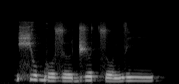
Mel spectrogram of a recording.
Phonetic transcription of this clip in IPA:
ɕo˦ɡo˨zɵ˨d͡ʒɵ˦ t͡so˨nzi˦

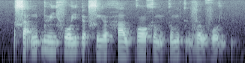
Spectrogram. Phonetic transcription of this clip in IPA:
sa̰˧˥nɓɨ˧jfo˨˦j ɗə̰ː˧˨si˧ə̯ ha˨˩wkɔ˧ xə˧˩mkə˨˦m kɨ̰˧˨və˨˩wvo̰˧˨jʔ

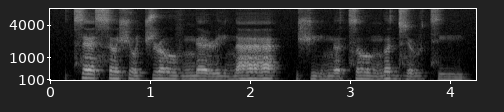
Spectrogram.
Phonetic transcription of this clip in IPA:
t͡sɛ˦ sə˦ʃɤ˧t͡ʃɭɤ˦˨v ŋɛ˨ɭi˨næ˦ | ʃi˨nə˧t͡sɤ˦˨ ŋə˦d͡zø˧vt͡si˨

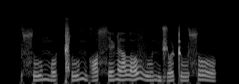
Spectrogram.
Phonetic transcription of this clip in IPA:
su˩˧mo˩˥ǁu˩˥ŋɡɔ˩˧ sɪ˩˧ɳe˩˧lˠo˩˥ vu˩˧nd͡ʒo˩˥ʈu˩˧so˥˨

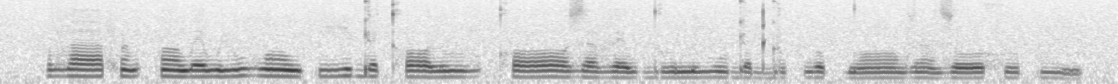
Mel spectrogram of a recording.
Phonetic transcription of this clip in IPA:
vaːfɐ̃vqʷɐ̃wɛw ɨwvɔ̃ːw piː ɖɛkʰɔluːv kʰɔːzɐ vɛwd̪uniːw ɖɐdɖupwop d̪ɔ̃ːvlɐ̃ zoxu pi

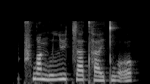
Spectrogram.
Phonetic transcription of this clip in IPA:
ʈ͡ʂʰwɑ˥˧ŋu˥˧ ly˥˩ t͡sä˥t̪ʰa˧˥ɪ̯t̪wɔ̰˨˩˦

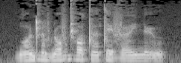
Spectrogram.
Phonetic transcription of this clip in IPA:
ɡɔ̃ɖʱɐ̃v ɳɔvɖʱɔ tɐ̃te vœi̯nʏu̯

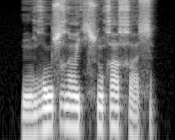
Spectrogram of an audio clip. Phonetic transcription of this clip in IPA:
ũ˩˧ ʁuː˦ɬ ʁãː˦çɬũ˦χa˦χa˩˧ɬ

